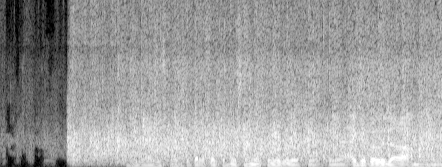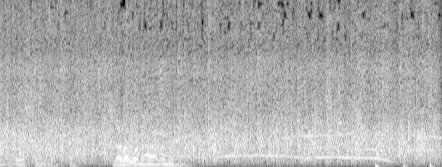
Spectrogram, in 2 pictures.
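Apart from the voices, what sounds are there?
applause sound effect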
